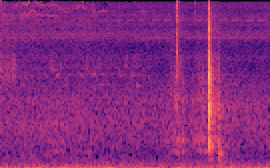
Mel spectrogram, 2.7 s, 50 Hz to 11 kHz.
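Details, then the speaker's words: Toro Z5030 zero-turn mower (owned since 2009), hard to start for years. Turning the key gives only sharp clicks and a faint whine, no crank. The key had stuck in start while mowing; the owner suspects a burned-out starter and has replaced it. "all you're hearing is a click and a little wine every time that I engage the starter"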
